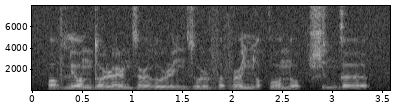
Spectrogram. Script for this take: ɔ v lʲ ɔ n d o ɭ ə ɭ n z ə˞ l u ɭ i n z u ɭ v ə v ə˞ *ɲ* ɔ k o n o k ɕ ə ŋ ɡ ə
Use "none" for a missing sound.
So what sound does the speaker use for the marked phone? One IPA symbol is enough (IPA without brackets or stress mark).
ɲ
